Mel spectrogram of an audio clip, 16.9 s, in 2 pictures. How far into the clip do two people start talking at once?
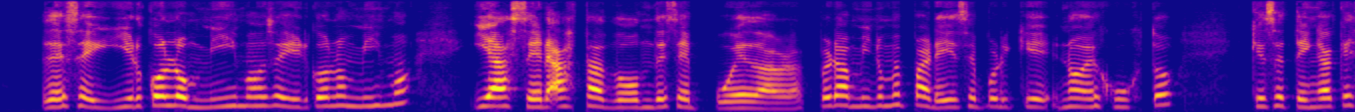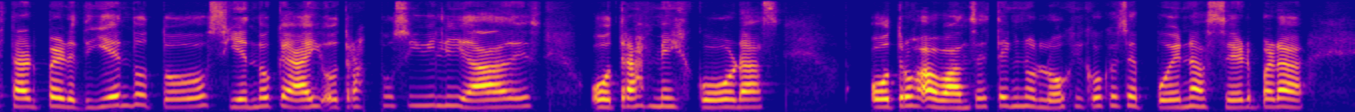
none

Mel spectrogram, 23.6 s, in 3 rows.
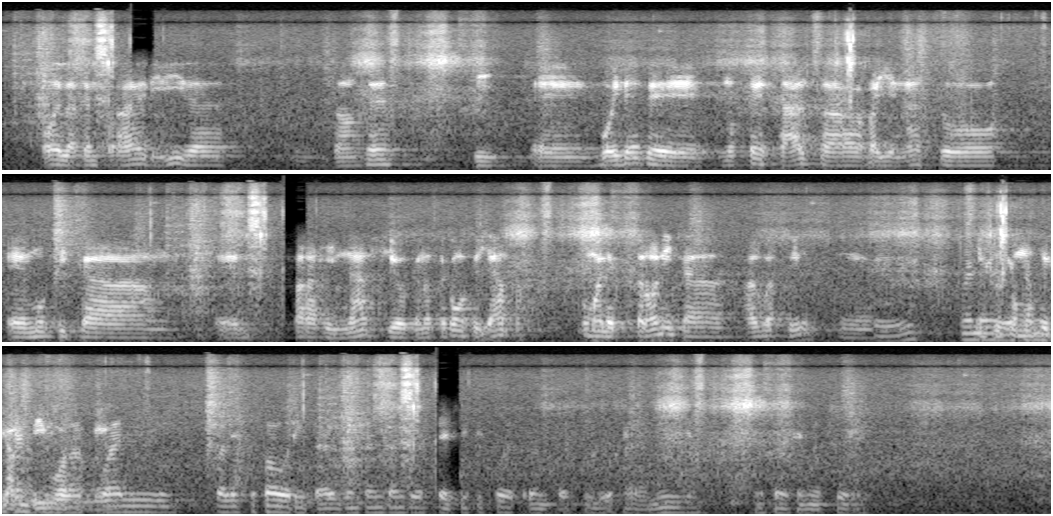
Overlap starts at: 15 s

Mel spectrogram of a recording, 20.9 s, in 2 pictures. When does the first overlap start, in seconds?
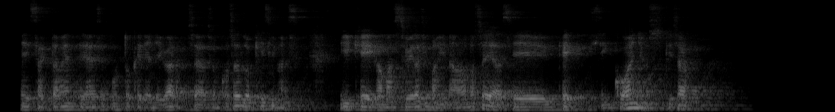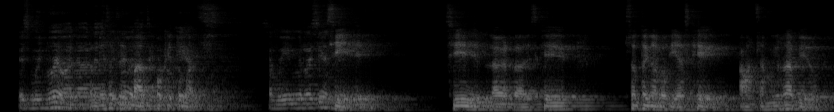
11 s

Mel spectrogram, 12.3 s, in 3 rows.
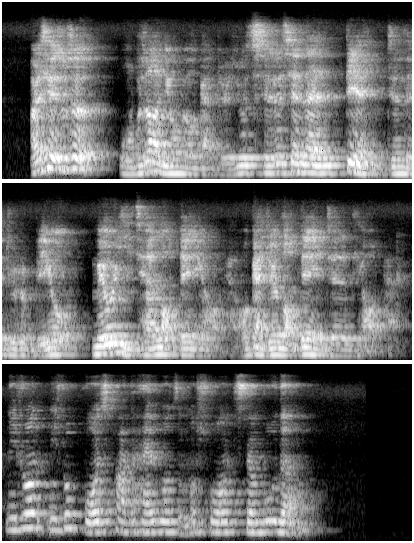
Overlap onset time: none

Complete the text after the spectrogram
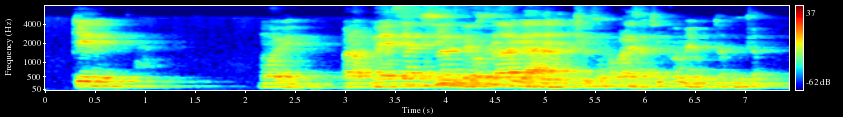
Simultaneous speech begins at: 4 s

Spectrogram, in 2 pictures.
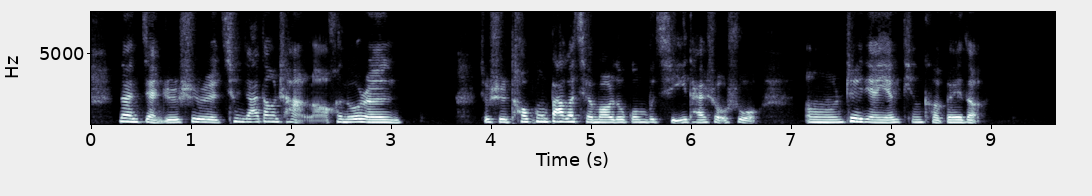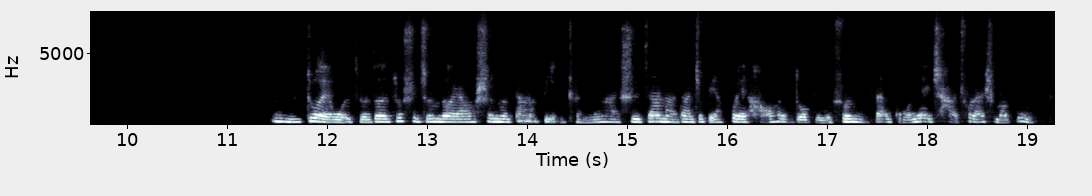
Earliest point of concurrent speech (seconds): none

